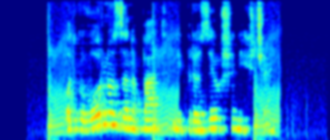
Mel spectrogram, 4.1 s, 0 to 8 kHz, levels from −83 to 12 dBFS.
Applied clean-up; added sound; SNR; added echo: none; Fart; 12 dB; none.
